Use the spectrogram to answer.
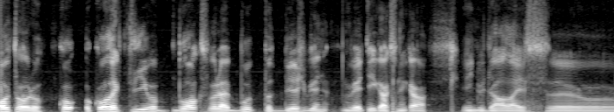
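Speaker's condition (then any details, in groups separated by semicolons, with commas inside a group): Cerebral palsy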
